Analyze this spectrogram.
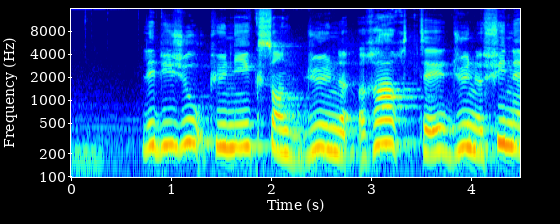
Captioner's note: speaking French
